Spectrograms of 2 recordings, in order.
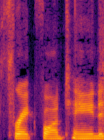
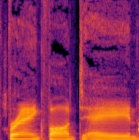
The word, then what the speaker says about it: Frank Fontaine: Frank Fontaine, and then whatever the ending boss was. Like, I was real overall. – You pronounced that wrong. It's Frank Fontaine.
